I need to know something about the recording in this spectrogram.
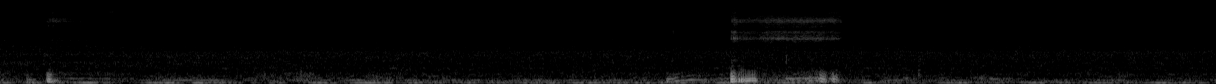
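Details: Old Spitz dog, twelve years of age, sleeping and snoring: deep, low, wheezy rumbles rise and fall steadily, broken by a short, louder snorting, rustling burst about two-thirds through.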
